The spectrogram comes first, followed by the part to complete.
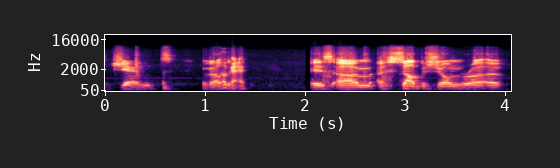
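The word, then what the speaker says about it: djent: know social just yet d gent or how it's supposed to be technically pronounces gent that is a sub-genre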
